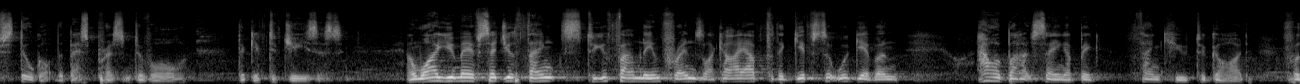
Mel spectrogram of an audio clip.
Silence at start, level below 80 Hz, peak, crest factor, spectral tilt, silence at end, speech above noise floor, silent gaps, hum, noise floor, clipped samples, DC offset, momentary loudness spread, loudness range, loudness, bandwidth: 0 s; -66 dBFS; -4 dBFS; 18 dB; -4 dB/octave; 0 s; 26 dB; none; none; -49 dBFS; under 0.1%; under 0.1%; 15 LU; 9 LU; -23 LUFS; 14 kHz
